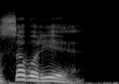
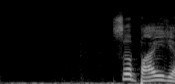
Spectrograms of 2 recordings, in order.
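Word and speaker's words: servile: 형용사인데 서버리. 여기 발음은 중요한 것은 서버리, 예? 서바일이 아니다. 발음은 서버리다는 거죠.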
